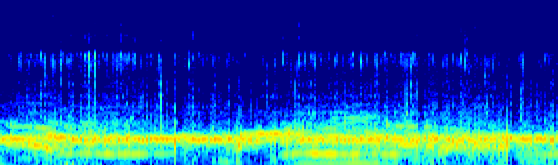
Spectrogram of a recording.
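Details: Humpback whale (Megaptera novaeangliae) song recorded underwater at the Back Wall of Molokini off Maui, whales unseen but nearby: low moans and mid-pitched tonal wails shifting up and down over a steady underwater hum.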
